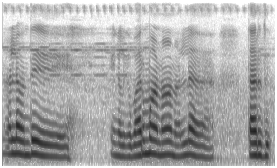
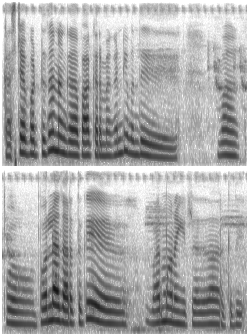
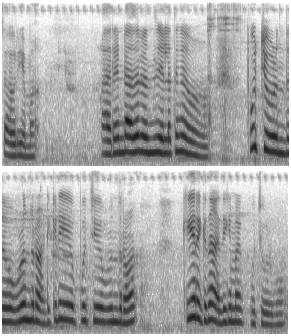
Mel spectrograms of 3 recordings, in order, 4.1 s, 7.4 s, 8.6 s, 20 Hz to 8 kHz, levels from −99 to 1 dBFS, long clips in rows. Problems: constant background noise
